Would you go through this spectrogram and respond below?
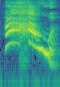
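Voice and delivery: very high, loud "ow" shriek; mock pain yell. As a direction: yelp as if hurt, hammed-up. Mimics pain cry patients don't make.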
